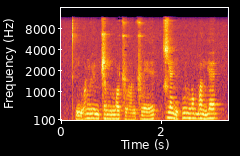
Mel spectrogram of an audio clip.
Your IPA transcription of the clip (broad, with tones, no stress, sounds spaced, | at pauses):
t̪ʰ ḭ˨˩ n w ɑ˥ ŋ l y˥˩ n ʈ͡ʂ ɤ˥ ŋ l w ɔ˥˩ ʈ͡ʂ w ɑ˧˥ ŋ ʈ͡ʂ w e˧˥ ɪ̯ | t͡ɕ j ɛ˥˩ n | u˥˧ l w ɔ˥˧ m ɑ˥˩ ʊ̯ n̪ j ɛ˥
